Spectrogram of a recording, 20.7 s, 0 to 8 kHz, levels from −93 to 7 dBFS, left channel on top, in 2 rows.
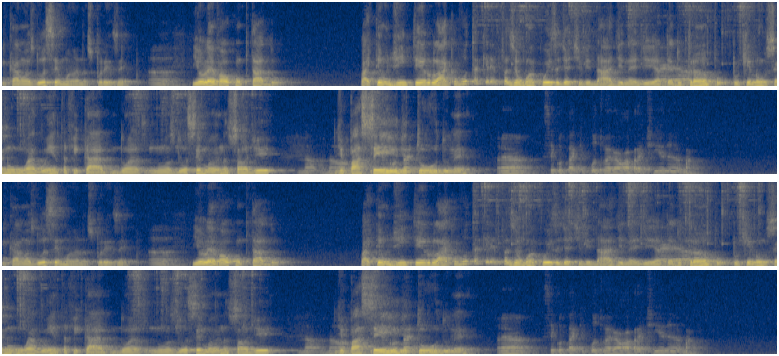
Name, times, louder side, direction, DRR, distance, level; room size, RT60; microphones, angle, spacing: voice 1, 0.0-1.7 2.5-3.7 4.8-14.0 14.8-16.5, left 1 dB, 45° left, 6 dB, 0.9 m, -19 dB
voice 2, 1.9-2.4 8.8-9.6 14.3-15.0 15.4-16.4 16.9-17.3 17.6-19.5, equal, 15° left, 1 dB, 2.6 m, -33 dB
sound 1, 6.3-8.0 8.2-11.1 11.4-11.6 12.0-13.8, right 6 dB, 20° right, 3.5 m, -39 dB
22.5 x 11.0 x 5.4 m, 0.74 s
head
